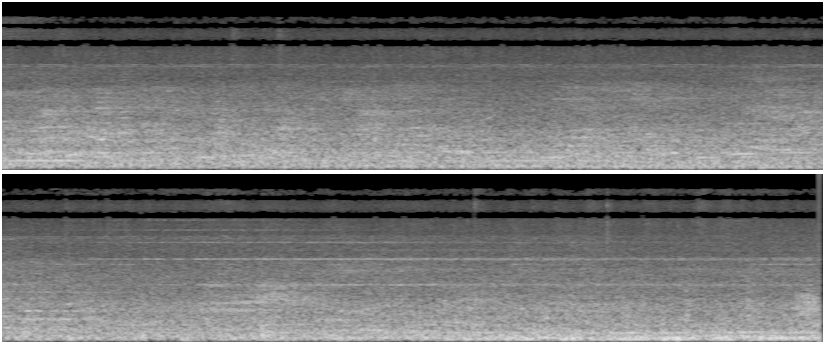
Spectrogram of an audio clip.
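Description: Metro station ambience: a steady low rumble and hum with indistinct chatter of passengers, the rumble growing louder near the end.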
